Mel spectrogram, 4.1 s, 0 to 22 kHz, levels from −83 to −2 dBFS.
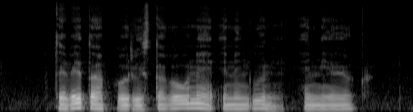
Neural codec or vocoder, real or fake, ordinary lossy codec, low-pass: codec, 44.1 kHz, 7.8 kbps, Pupu-Codec; fake; none; none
